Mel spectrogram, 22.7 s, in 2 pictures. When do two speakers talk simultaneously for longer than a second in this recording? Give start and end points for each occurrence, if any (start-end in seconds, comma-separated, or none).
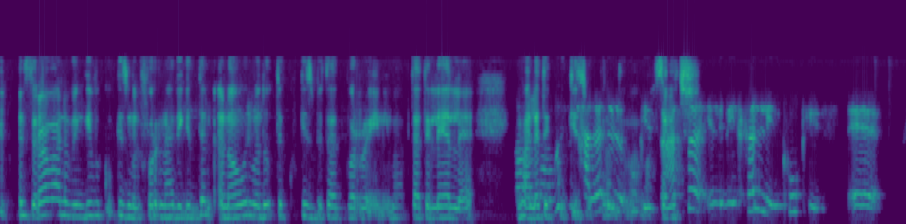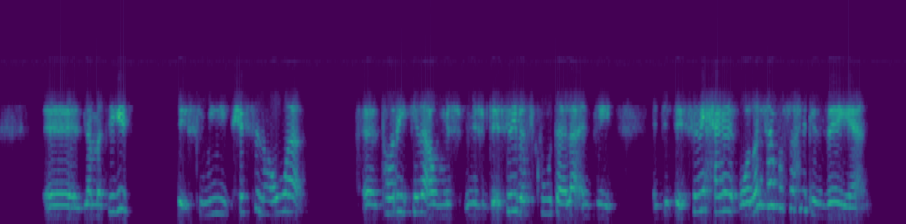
6.5-8.6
